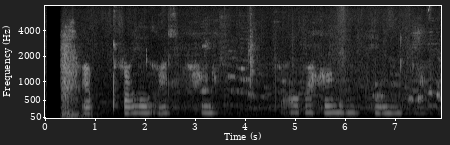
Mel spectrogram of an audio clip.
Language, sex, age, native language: Icelandic, male, 8, Icelandic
